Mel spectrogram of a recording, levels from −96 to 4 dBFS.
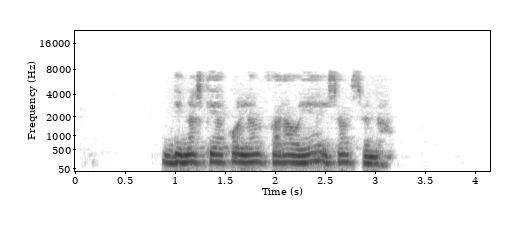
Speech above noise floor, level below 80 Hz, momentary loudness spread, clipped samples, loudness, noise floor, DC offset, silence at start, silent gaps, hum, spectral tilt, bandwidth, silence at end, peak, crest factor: over 64 dB; -64 dBFS; 8 LU; under 0.1%; -27 LUFS; under -90 dBFS; under 0.1%; 0.85 s; none; none; -7.5 dB/octave; 7.8 kHz; 1 s; -12 dBFS; 16 dB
